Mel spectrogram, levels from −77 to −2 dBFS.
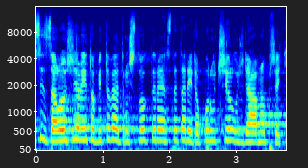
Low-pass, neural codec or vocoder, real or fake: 14.4 kHz; none; real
